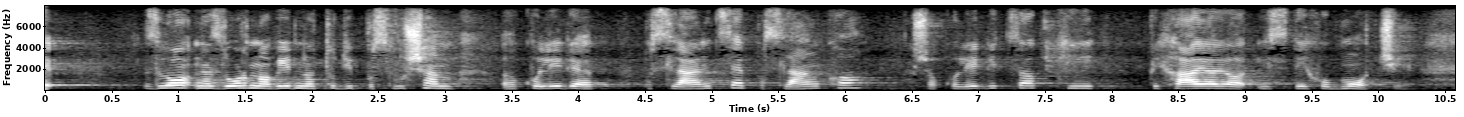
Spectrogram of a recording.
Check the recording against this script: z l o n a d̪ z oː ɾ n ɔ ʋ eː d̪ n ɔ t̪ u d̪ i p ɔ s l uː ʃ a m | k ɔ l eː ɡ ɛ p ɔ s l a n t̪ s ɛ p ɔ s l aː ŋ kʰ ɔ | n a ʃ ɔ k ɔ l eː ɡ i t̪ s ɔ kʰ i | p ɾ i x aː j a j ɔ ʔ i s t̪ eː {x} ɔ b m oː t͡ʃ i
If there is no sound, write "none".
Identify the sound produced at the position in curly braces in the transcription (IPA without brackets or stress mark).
x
